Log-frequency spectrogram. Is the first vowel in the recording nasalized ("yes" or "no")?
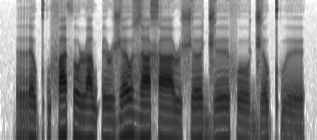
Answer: no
